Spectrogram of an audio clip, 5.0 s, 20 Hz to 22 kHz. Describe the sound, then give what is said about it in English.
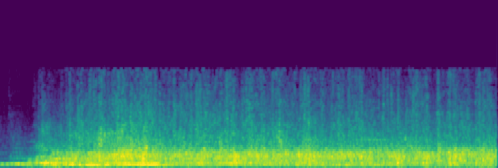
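Sustained, dense applause from a large crowd in the US House of Representatives chamber as Nancy Pelosi of California is elected Speaker of the House for a fourth term with 216 of 427 votes. It starts abruptly and holds at a steady, loud level as many hands clap together in a continuous wash. “Like you should probably, you know, she had people out there looking around like, who's clapping, who's putting their back into it, who's clapping them.”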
